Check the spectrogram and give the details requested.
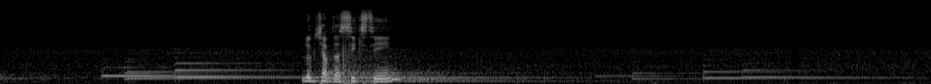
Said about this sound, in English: Wow. It's raining. Beautiful.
